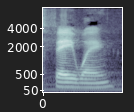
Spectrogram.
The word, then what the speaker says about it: Fei Weng: the best right so um my name is feay Wang probably one of the best you know easiest Chinese name you can ever pronounce so a two-time gator uh am from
